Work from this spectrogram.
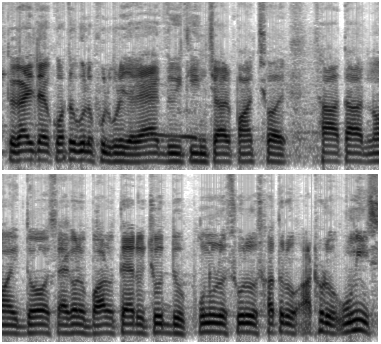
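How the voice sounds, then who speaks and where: A man's voice: medium pitch, little pitch movement, fast, darkish tone, a little hiss or hum, poor audio. A man hosting a casual family vlog, chatting to viewers and coaxing small children while walking around his home and rooftop. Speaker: vlogger.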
